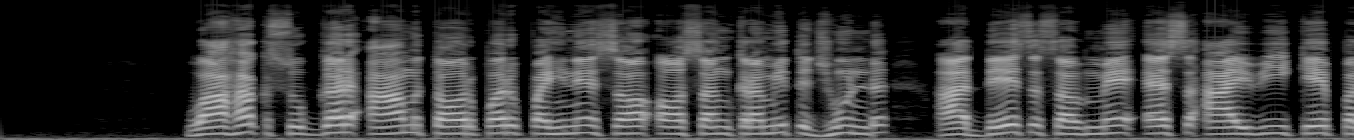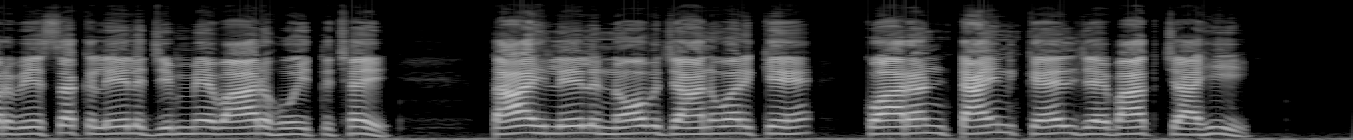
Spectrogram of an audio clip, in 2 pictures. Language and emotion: Maithili, neutral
